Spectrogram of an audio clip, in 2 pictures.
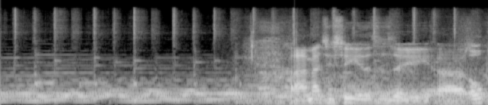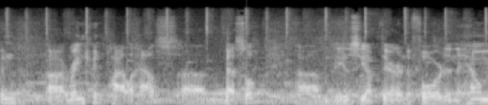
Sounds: speech
music

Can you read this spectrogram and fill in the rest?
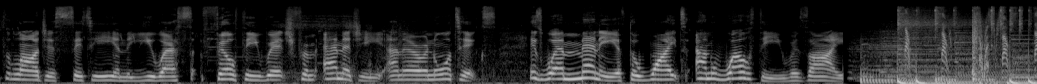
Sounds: music
speech

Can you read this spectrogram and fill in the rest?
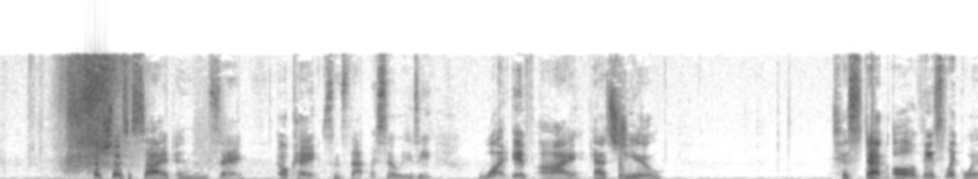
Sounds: speech

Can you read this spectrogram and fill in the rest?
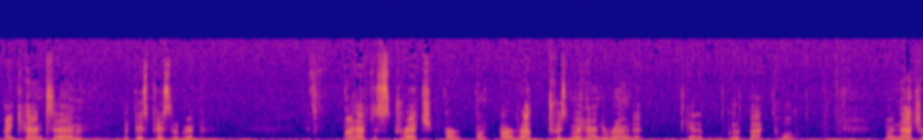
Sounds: speech

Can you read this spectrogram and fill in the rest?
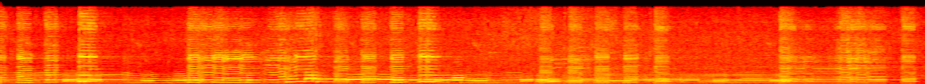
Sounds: playing bassoon

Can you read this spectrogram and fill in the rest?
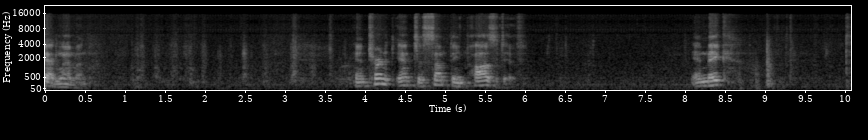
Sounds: narration
male speech
speech

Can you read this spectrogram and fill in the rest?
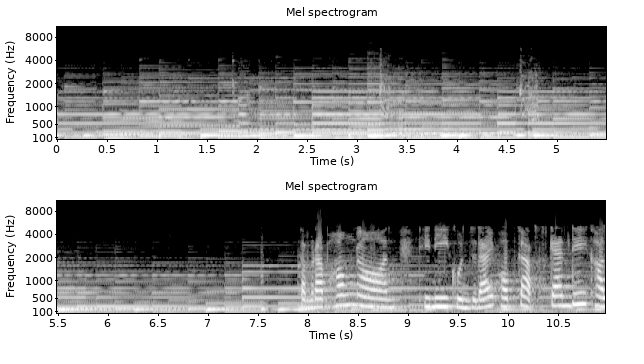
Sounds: speech
music

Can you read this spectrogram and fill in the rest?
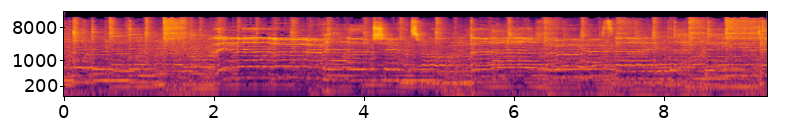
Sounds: music

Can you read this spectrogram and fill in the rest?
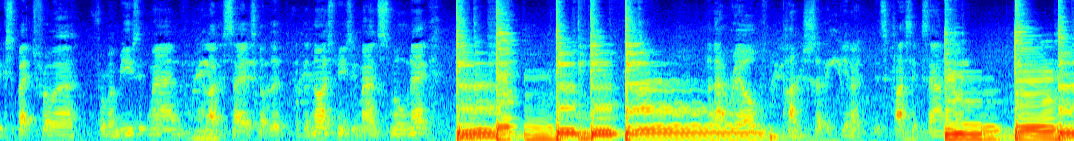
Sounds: speech
bass guitar
musical instrument
strum
plucked string instrument
music
guitar

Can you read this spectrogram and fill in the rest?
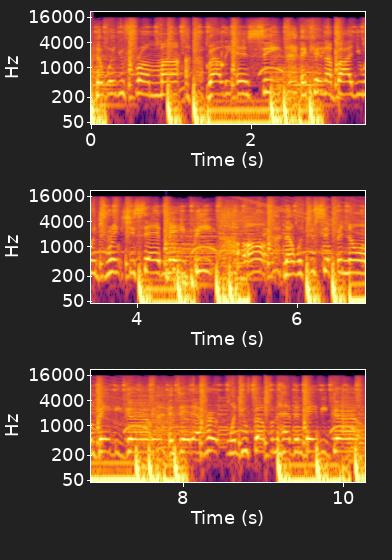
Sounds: music

